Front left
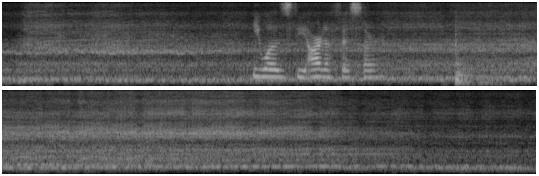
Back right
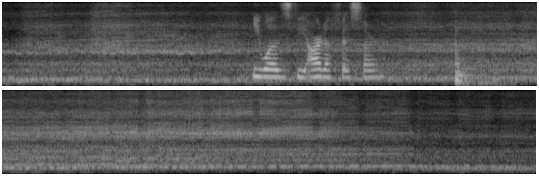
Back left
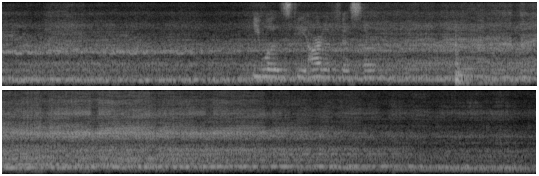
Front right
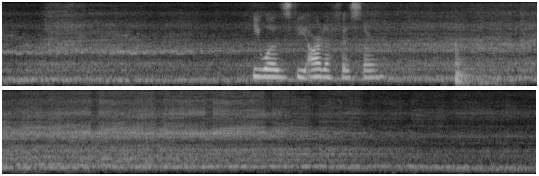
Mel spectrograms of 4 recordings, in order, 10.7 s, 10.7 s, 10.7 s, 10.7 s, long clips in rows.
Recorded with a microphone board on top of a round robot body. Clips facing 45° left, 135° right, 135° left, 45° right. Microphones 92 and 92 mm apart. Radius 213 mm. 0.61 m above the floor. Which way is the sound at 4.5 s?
100° right.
